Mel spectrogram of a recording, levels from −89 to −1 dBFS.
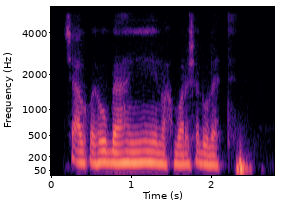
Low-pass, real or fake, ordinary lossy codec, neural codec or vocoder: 5.4 kHz; fake; none; codec, 16 kHz in and 24 kHz out, 1 kbps, XY-Tokenizer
